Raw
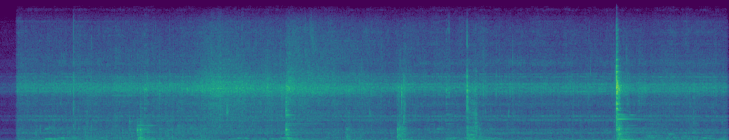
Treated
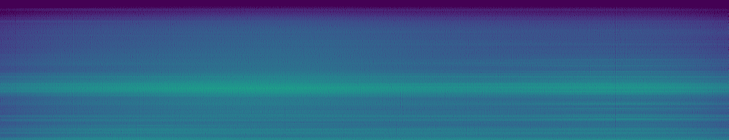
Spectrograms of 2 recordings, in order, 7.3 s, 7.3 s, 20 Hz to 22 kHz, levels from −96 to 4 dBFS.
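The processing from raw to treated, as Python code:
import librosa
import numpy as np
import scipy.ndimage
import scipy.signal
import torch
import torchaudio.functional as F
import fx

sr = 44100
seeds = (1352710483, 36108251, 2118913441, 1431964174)

y = fx.spec_blur(x, sr, span_ms=1450.0)
y = F.gain(torch.from_numpy(y), 1.0).numpy()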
